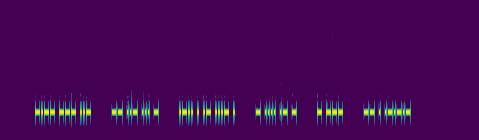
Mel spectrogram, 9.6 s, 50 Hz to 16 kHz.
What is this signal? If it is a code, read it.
Morse code, heard as a keyed tone, about 40 wpm, 700 Hz. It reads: YOU MUST LEAVE THAT TO ME.
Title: 2x Word-Spacing - Sentences from Top 400 Words - 40wpm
